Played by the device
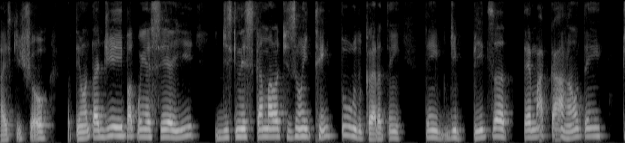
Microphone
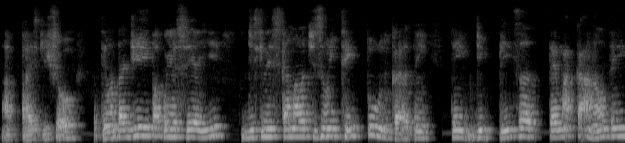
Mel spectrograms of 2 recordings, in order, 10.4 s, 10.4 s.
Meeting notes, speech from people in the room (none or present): none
